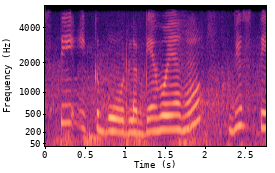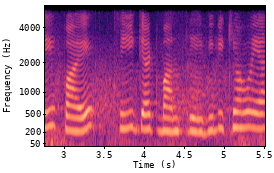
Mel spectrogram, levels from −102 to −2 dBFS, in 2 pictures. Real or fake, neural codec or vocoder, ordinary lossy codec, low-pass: fake; codec, 16 kHz, 2 kbps, X-Codec, HuBERT features, trained on balanced general audio; none; 5.4 kHz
